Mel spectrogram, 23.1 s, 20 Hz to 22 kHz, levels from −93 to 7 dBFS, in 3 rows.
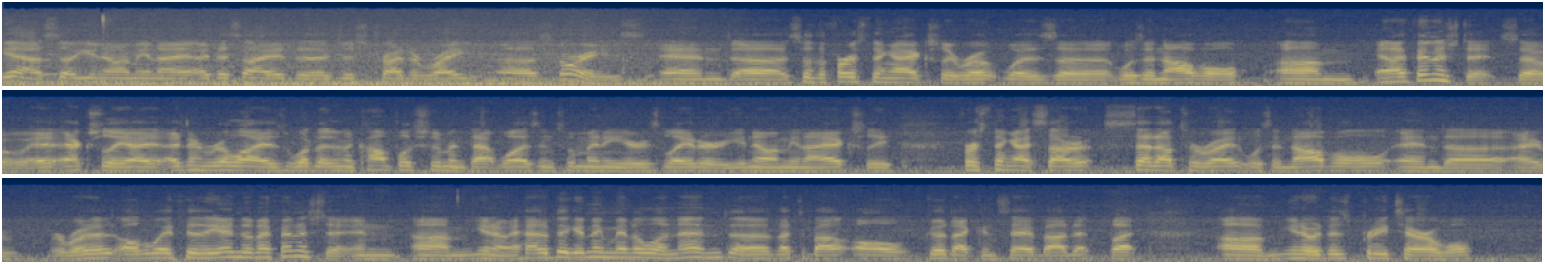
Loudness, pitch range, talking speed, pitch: -21 LUFS, 135-155 Hz, 290 wpm, 145 Hz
